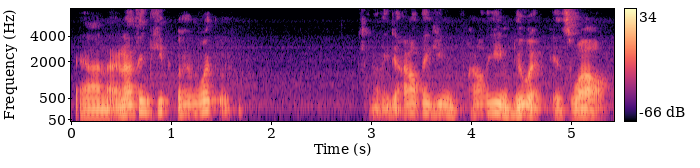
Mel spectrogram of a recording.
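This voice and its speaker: A man hosting a live mindfulness session, speaking in a reflective, halting way as he reads out viewers' comments. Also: on the high side, animated, creaky. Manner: reflective, soft-spoken and halting. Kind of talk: casual live-stream talk reading viewer comments.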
